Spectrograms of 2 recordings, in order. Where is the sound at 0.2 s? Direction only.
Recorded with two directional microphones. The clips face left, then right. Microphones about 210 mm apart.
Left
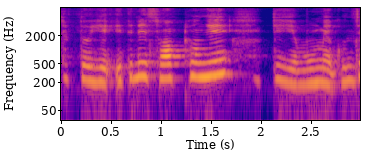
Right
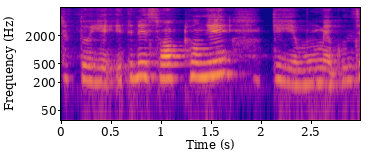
50° left (ahead or behind).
